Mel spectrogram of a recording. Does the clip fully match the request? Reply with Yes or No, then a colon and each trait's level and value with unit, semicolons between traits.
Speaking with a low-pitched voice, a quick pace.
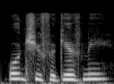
No: high, 230 Hz; fast, 210 wpm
